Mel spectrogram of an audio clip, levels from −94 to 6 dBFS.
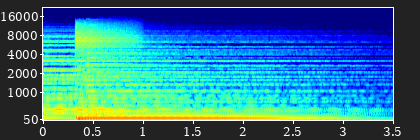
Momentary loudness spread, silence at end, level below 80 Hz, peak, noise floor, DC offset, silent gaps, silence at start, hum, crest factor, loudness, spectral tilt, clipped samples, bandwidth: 17 LU; 0.25 s; -32 dBFS; -6 dBFS; -45 dBFS; 0.5%; none; 0 s; none; 18 dB; -23 LUFS; -4.5 dB/octave; under 0.1%; 13.5 kHz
